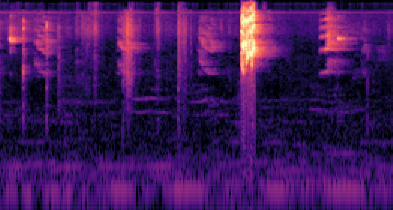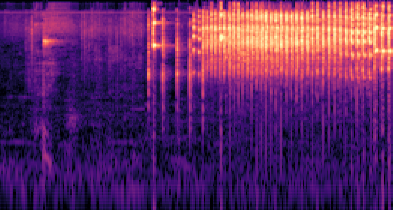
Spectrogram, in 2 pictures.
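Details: Lovebird calling an opponent. Scattered sharp, high chirps and one loud squawk give way after about seven seconds to a rapid, continuous chattering ngekek trill.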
